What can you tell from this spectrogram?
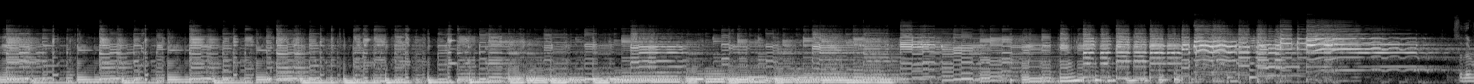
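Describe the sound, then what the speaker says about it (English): Electric guitar run through a T-Rex Replicator tape echo switched to its red playback head, distorted riffs and chords repeating with audible delay trails, loud and continuous with no talking. "So you're able to have that delay time by switching to the red head."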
